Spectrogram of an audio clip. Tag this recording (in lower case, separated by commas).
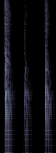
tap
